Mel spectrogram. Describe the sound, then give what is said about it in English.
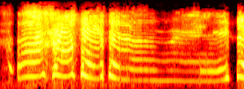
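A toddler girl cries in a few high, wailing sobs, broken by short catches of breath. One long, held wail runs through the middle before a final short cry. “I'm sorry, man. I got a toddler right here.”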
